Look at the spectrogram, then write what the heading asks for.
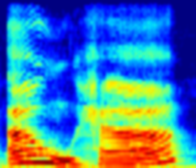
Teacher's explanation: ہا کھڑی زبر ہا، ایک الف کے برابر کھینچیں گے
